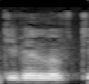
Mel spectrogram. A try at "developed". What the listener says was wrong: developed 이렇게 발음하죠. 우리가 developed ed가 붙어있을 때 ed가 아니고 t로 발음해서 developed 이렇게 발음해야 되잖아요. 근데 이 학생은 ed로 발음했습니다. 그래서 developed 제가 고쳐드리고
